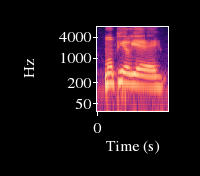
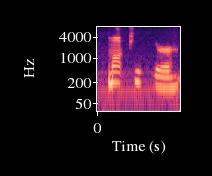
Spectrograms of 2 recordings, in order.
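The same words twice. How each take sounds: First: The name is said with French pronunciation. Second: The name is said with English pronunciation. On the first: "en français" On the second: "This is the very anglicized version"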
